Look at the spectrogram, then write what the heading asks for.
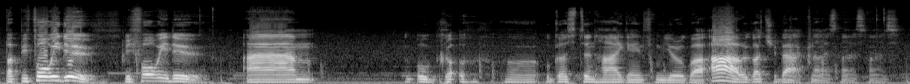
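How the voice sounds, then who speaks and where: Hoarse, hyped-up young male streamer. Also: on the low side, a little slow, a bit bright, soft background music. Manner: hyped, greets the chat by name. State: hoarse from a cold. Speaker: streaming host. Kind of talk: casual live-stream chat. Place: home office.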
